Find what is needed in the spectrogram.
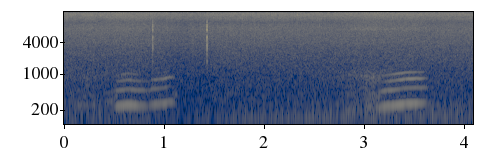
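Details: Cat asleep in front of a heater on a cold winter night, snoring loudly: two tonal, whistling snores about 2.5 seconds apart over a steady low room hum.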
